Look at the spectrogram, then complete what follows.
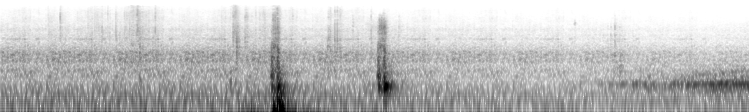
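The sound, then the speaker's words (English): Two solid car door slams, close together, then an engine hums to life and the car begins pulling away, its low rumble rising steadily toward the end. “Get in the fucking car.”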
